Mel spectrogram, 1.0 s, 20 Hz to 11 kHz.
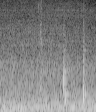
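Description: Two knuckle knocks on the plastic aero wheel cover of a 2025 Jaecoo J7 PHEV give short, hollow taps around 400 Hz that die away quickly over a low background hum. The plastic cover is there to reduce drag for better EV efficiency.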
